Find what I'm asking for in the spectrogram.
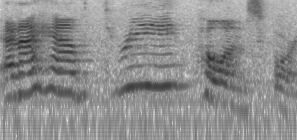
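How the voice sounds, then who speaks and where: With a bright, sharp tone, a woman talks in a raised, projected voice whose pitch swings very widely. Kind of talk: casual talk to camera.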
